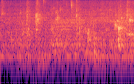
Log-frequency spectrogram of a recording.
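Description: Garden tomatoes, some of them splitting, are washed in water, giving soft splashing and trickling that stays close and fairly quiet, with no voices.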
